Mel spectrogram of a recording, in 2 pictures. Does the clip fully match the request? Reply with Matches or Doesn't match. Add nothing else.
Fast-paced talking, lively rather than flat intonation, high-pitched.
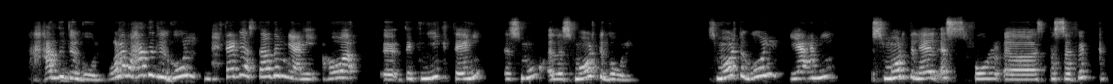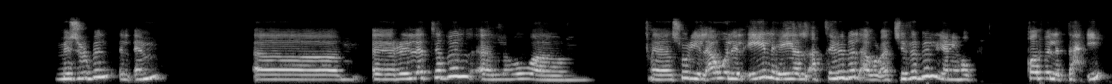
Doesn't match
